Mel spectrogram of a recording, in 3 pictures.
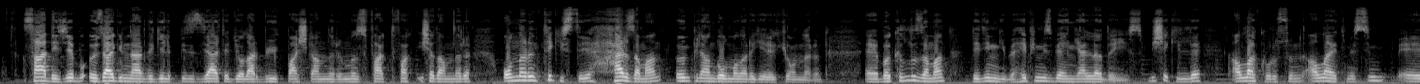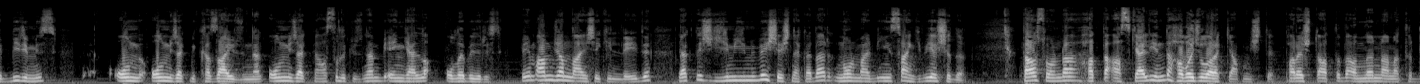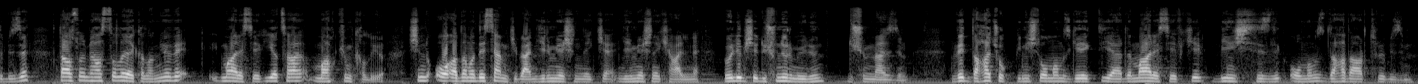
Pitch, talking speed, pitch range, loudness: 145 Hz, 170 wpm, 130-160 Hz, -20 LUFS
